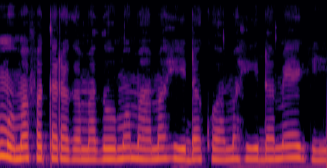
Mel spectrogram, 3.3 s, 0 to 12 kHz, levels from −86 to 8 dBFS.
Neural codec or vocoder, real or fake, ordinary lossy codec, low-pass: none; real; none; 10.8 kHz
